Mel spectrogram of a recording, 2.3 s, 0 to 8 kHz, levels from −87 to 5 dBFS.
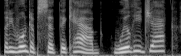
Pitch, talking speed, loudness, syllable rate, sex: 225 Hz, 240 wpm, -17 LUFS, 5.0 syllables/s, female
